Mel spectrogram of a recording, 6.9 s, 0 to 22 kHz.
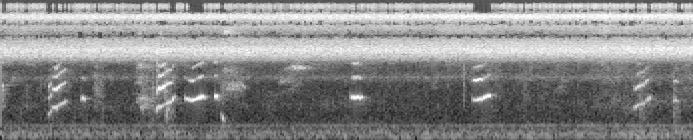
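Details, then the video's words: An African grey parrot chick hatched August 2020 calls on its own at a breeding facility, seemingly lonely. Sparse, faint whistled notes, some rising and some falling, come in small clusters over a constant high hiss, with occasional light clicks. "とても鳴き声が可愛い2020年8月生まれのヨウムの雛 African Grey Parrot"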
